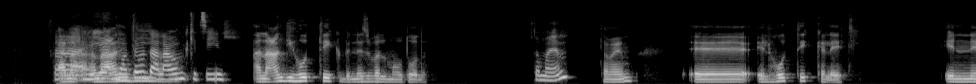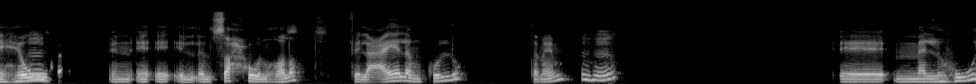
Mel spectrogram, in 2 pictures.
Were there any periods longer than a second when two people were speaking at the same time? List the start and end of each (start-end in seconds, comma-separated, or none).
0.6-1.9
